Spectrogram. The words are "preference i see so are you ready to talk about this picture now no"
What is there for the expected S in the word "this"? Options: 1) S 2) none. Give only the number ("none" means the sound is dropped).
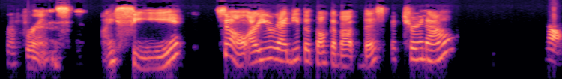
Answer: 1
